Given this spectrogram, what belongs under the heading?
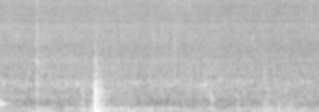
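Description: Bone-in chicken frying in a karahi with ginger garlic paste and cumin, giving a steady, even sizzle like light rain, with one brief louder crackle partway through.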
